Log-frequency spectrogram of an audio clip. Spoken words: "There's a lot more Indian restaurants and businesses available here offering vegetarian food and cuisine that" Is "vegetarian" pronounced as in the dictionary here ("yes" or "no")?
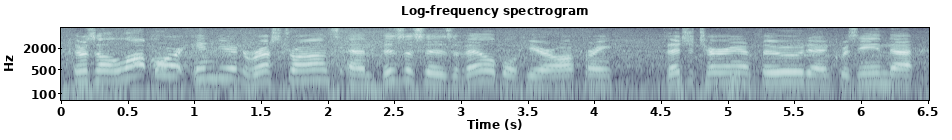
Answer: yes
